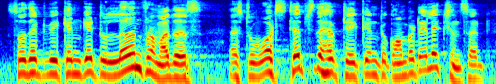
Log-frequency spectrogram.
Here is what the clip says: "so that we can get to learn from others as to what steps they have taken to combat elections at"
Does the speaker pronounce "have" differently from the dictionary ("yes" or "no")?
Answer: no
